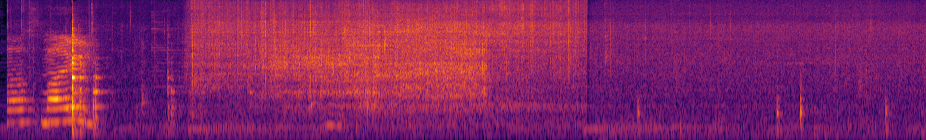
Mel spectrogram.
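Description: Omelette sizzling in a non-stick frying pan as the lid comes off: the sizzle is loudest for about three seconds, then settles to a fainter hiss, with a few light clicks near the end. A brief, loud, rising squeal comes within the first second.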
